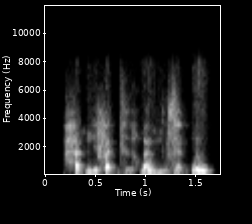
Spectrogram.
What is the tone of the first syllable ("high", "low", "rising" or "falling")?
low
